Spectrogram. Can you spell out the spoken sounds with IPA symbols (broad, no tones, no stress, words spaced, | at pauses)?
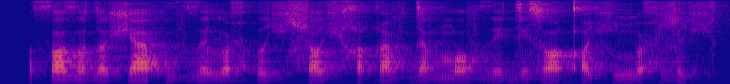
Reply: θɒðɔdɒ ʃafuv ðəluħʔɤç ɬɒçχəqɛv davmɔv ðedezɔqʼɔ çəɲuħɮəç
